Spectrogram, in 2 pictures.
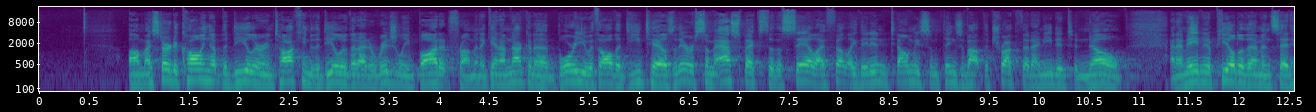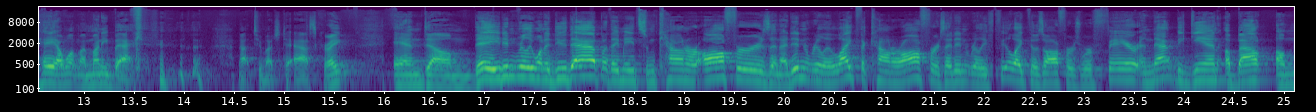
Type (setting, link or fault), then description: setting, large echoing room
